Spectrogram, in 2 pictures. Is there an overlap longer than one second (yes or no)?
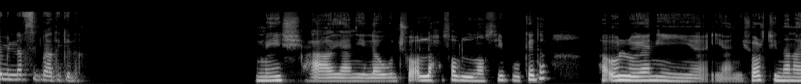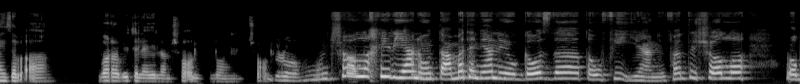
no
